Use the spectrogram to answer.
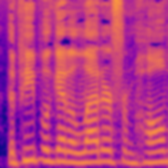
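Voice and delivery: ordinary delivery

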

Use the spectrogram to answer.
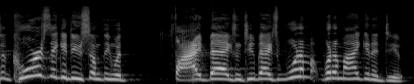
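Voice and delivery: usual speaking voice

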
